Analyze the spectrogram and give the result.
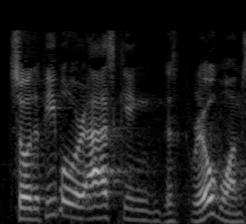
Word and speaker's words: Rehoboam: After Solomon's death, his son, Rehoboam, am I pronouncing that well? Okay.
